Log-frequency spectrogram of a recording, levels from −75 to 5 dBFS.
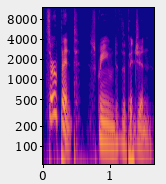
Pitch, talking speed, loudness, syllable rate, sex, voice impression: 120 Hz, 145 wpm, -23 LUFS, 4.9 syllables/s, male, very masculine, very adult-like, very middle-aged, very thick, tensed, very powerful, slightly bright, slightly soft, slightly muffled, very fluent, very cool, very intellectual, slightly refreshing, very sincere, very calm, very mature, very friendly, reassuring, unique, elegant, slightly wild, very lively, kind, slightly intense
